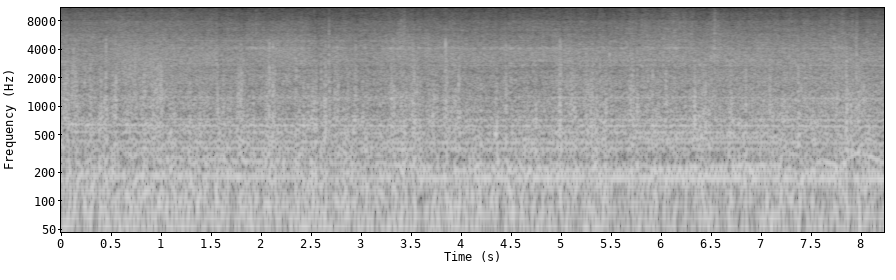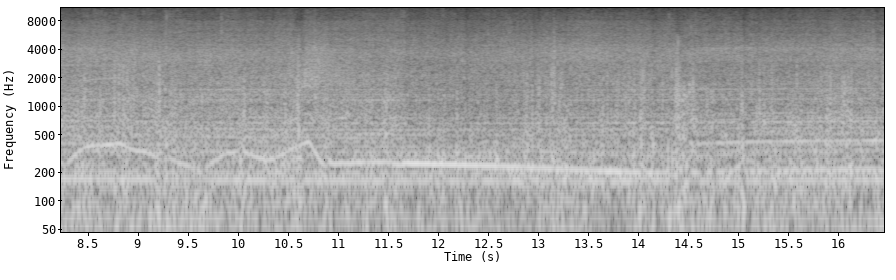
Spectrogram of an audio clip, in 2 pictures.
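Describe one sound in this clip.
A motorcycle engine hums steadily while cruising.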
